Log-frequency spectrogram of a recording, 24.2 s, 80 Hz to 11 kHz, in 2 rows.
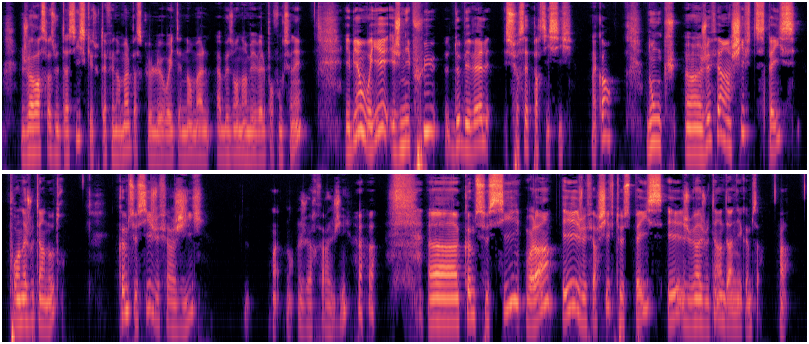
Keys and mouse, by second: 0.3-4.1 middle drag, 5.1-8.7 shift+middle drag, 9.2-12.6 middle drag, 17.2-20.3 middle drag.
